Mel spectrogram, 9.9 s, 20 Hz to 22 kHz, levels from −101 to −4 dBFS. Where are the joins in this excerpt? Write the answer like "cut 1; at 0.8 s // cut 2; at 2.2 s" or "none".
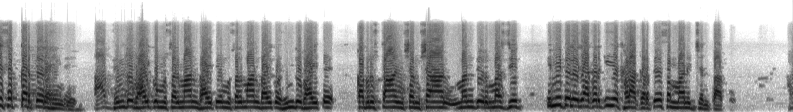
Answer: cut 1; at 1.2 s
